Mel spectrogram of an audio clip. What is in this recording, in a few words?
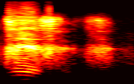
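ten, Russian; Mi-8MT; DCS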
